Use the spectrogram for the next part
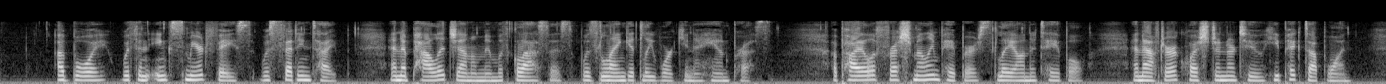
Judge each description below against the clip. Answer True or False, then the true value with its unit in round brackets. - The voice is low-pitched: False (190 Hz)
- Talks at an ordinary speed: True (180 wpm)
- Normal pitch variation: False (2.3 semitones)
